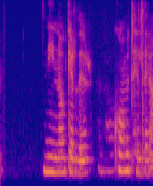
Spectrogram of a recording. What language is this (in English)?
Icelandic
